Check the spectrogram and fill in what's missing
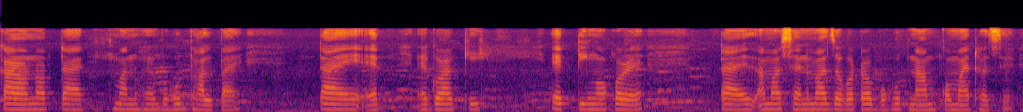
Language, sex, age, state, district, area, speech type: Assamese, female, 30-45, Assam, Dibrugarh, rural, spontaneous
